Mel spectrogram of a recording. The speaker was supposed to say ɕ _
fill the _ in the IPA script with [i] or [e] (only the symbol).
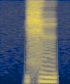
i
